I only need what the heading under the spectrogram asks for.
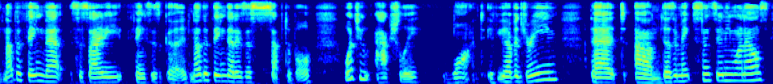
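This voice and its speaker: In a lowish, slightly mellow voice full of vocal fry, an American tarot reader delivers her weekly reading. The tone is an easygoing spiritual guidance chat, direct and encouraging, with occasional mild profanity. Sound is dull and lo-fi.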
